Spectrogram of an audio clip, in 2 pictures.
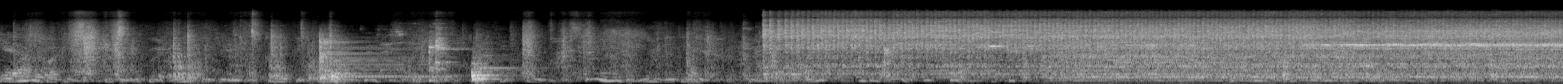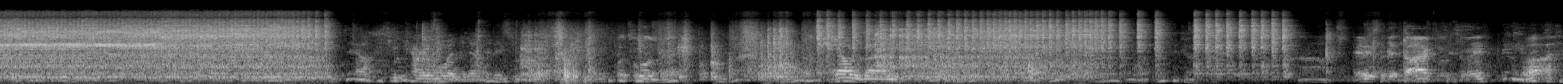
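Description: A power tool runs steadily for about eleven seconds, starting and stopping abruptly, with a higher whine in the middle. Before and after it, knocks and clatter come from handling on the building site.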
